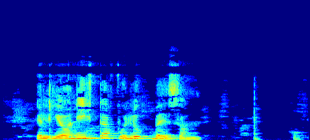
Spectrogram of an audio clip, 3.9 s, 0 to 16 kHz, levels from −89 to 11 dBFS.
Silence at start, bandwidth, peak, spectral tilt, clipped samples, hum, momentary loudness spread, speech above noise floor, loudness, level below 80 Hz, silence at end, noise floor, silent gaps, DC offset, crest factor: 0.45 s; 9 kHz; -2 dBFS; -5.5 dB/octave; under 0.1%; none; 14 LU; 40 dB; -17 LUFS; -60 dBFS; 0.15 s; -56 dBFS; none; under 0.1%; 16 dB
